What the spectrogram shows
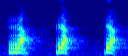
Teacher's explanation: we pronounce it with the tip of the tongue going against the top of our mouth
